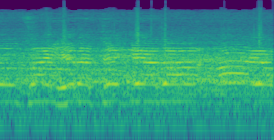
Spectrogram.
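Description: Speech: a race caller's excited commentary on the finish of a thoroughbred horse race.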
